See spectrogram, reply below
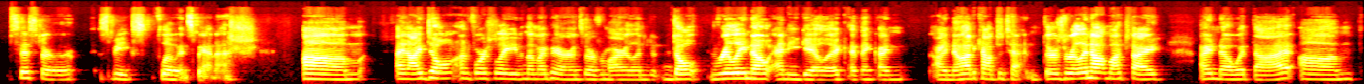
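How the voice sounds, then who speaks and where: A woman's voice: medium pitch, moderate pace, a bit bright. A young adult woman, a singer guest on a podcast, chatting casually and upbeat with many "like"s and "um"s. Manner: chatty, upbeat, uses "like" and "um" often. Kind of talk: casual interview chat.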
